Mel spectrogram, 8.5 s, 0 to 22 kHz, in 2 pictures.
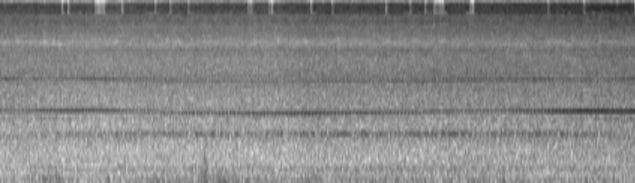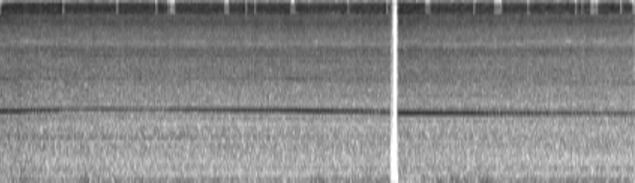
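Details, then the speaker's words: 2000 Subaru Outback idling smoothly right after adding engine restore, radiator stop leak and Sea Foam; starts right away, steady idle with a faint constant whine and no valve tapping heard. Normal idle. "now starts up right away unlock the doors that sounds pretty good i don't hear that valve"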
